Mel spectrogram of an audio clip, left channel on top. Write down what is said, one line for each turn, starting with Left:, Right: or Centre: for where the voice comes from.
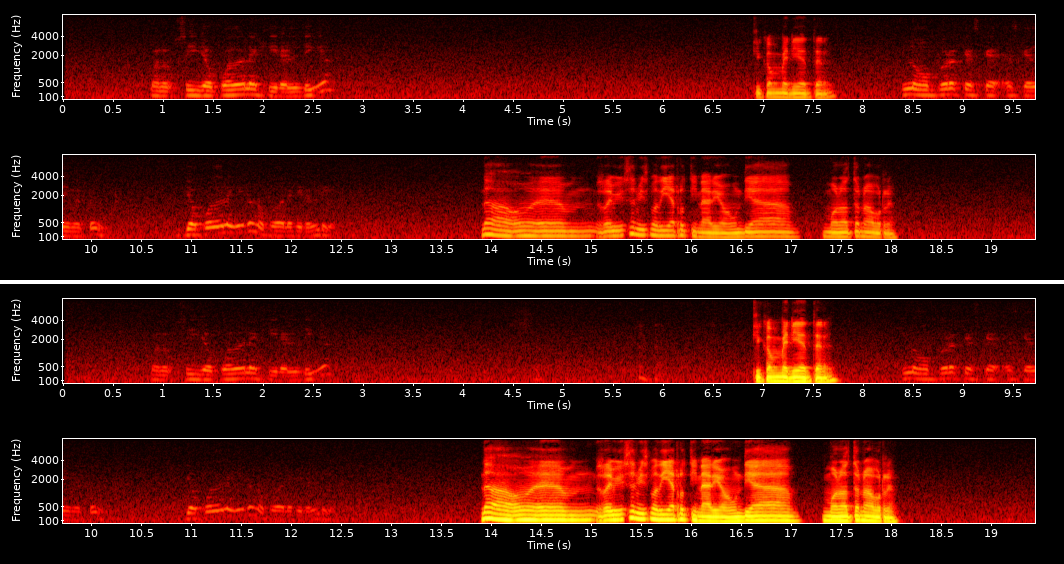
Left: Bueno, si yo puedo elegir el día,
Right: Qué conveniente, ¿no?
Left: no, pero que es que es que dime tú. ¿Yo puedo elegir o no puedo elegir el día?
Right: No, em, revives el mismo día rutinario, un día monótono, aburrido.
